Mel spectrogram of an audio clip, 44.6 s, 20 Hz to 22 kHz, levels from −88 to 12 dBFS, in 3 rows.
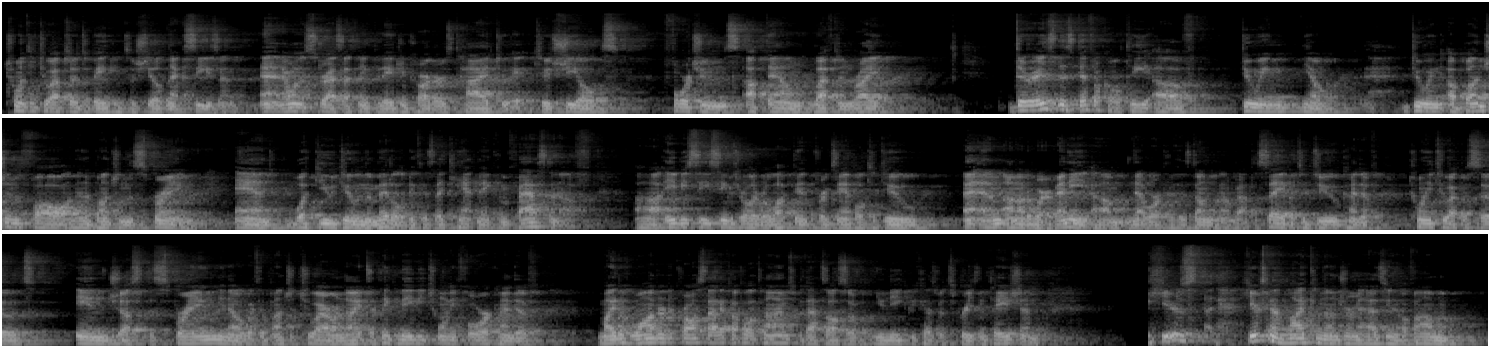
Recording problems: off-mic speech; far
room echo; slight; dies away in 1.2 s

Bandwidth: 15 kHz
